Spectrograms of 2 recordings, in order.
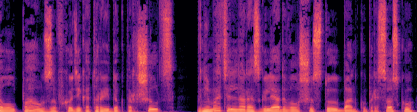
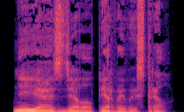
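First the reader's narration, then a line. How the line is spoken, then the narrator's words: Tired, heavy voice. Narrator (Russian): продолжил Пейн устало, тяжелым голосом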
